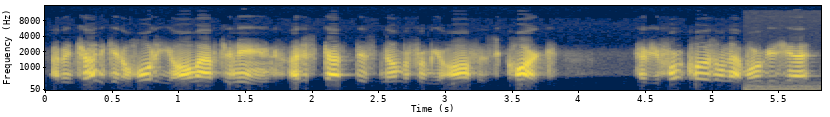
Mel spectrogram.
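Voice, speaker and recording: A man's voice: sits high, animated, quick pace. A man playing a fretful, fussy businessman over a telephone in an amateur radio drama. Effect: telephone filter. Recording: thin tinny telephone line sound.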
